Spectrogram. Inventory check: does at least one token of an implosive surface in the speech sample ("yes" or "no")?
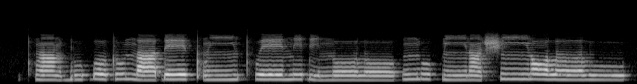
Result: yes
